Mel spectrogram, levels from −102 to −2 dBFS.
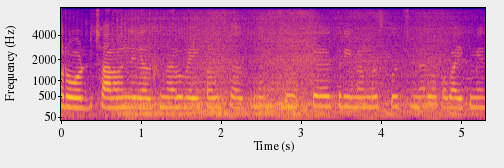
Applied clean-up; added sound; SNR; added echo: none; Accelerating, revving, vroom; 7 dB; none.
